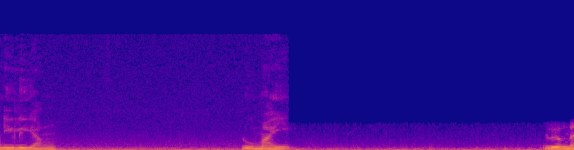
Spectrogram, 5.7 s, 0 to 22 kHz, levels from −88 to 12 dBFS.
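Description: Adaptive stream at a lower bitrate, from 2.89 s to the end of the clip: the speech abruptly loses its upper range, with nothing above 4.2 kHz, and takes on a thinner texture with stronger codec artefacts, yet there is no gap or dropout at the switch. The player moved to a lower-quality version of the stream after the connection slowed, and the sound points to a step from around 64 kbit/s Opus down to about 12 kbit/s.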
